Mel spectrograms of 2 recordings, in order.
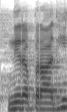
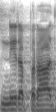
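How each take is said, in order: First: निरपराधी, with a long i at the end; निरपराधी ending in -dhi; wrong form. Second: निरपराध, ending on dh with no vowel; निरपराध cut off after dh; correct form. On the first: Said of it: "निरपराधी नहीं होता". (गलत रूप निरपराधी) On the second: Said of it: "निरपराध होता है". (सही रूप निरपराध) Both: Shown as a demonstration.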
